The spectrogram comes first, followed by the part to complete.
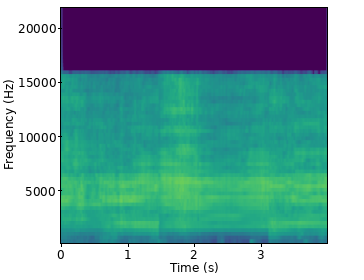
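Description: Electric hair clippers running with a steady buzz, held against a man's neck and head.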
